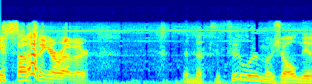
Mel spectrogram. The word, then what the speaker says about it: Cthulhu: It's the Cthulhu.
